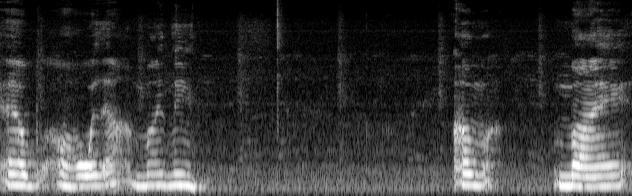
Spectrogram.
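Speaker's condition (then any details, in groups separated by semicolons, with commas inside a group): Cerebral palsy; uses wheelchair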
